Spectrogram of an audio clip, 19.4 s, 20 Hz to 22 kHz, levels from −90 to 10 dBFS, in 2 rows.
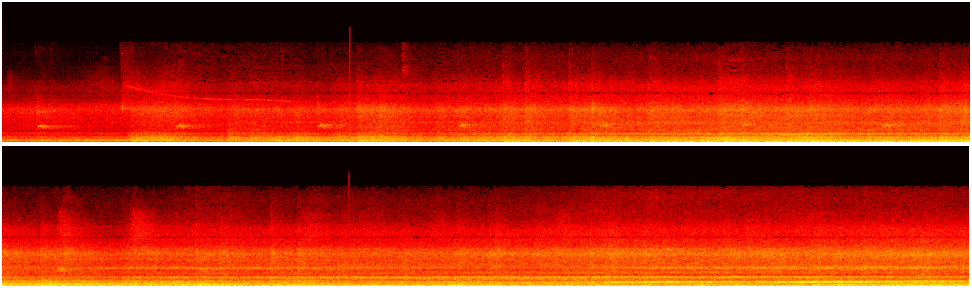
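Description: A DC step occurs at 3.48 s and again at 13.15 s. Each time, the waveform's zero line suddenly jumps by about -12 dBFS, as if an offset had been switched into the signal path. This produces a short, low thump at each point while the sound carries on unchanged. The offset does not hold: it drains away as a 20 Hz high-pass filter pulls the baseline back toward zero.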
